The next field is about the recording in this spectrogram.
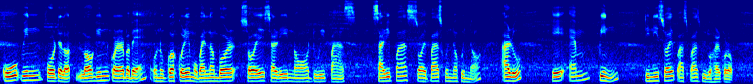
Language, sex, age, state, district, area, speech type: Assamese, male, 30-45, Assam, Jorhat, rural, read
